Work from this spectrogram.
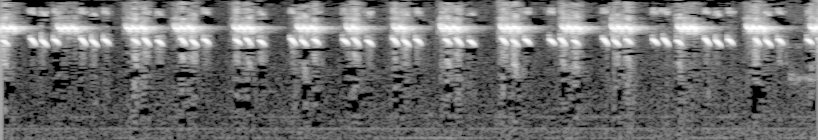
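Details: A loud cricket, its sound said to scare rats away and lull people to sleep, chirps in crisp, very high double-pulsed bursts. They come roughly three times per second against an otherwise quiet background.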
